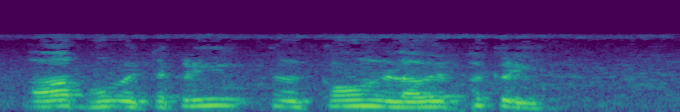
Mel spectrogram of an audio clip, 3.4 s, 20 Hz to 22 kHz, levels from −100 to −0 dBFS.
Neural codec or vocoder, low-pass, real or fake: none; 7.2 kHz; real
